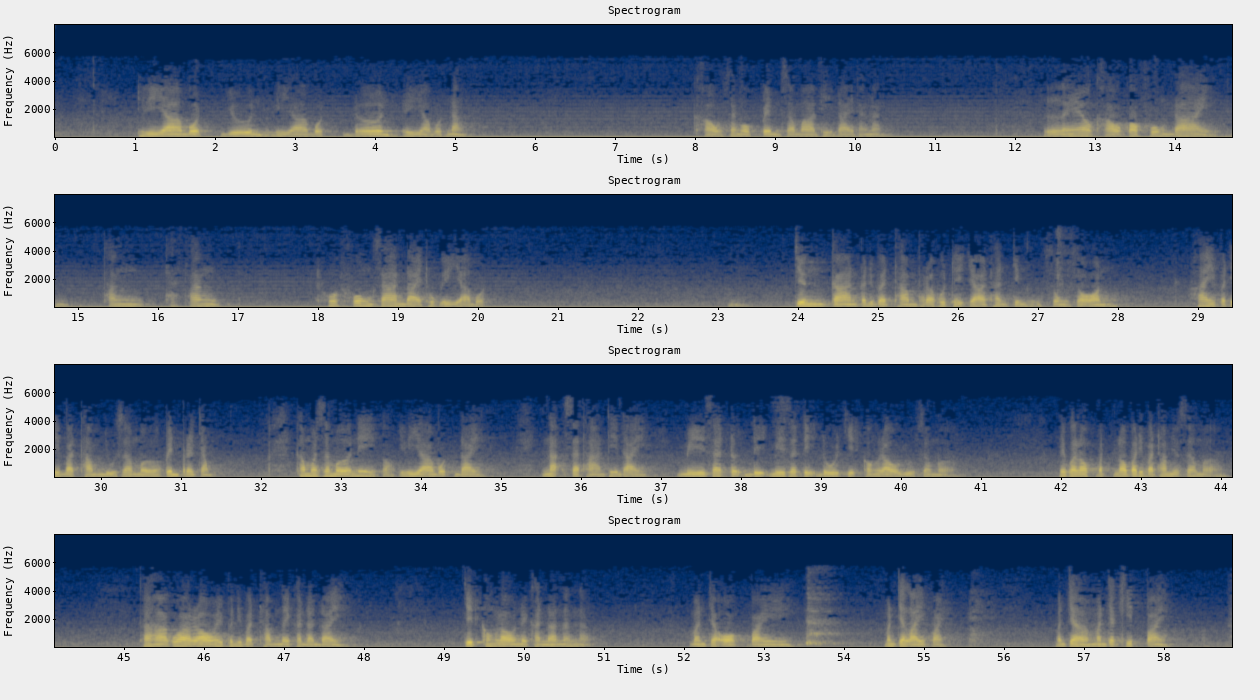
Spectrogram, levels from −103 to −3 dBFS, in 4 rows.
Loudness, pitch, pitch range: -28 LUFS, 120 Hz, 110-130 Hz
